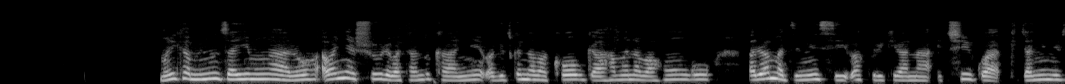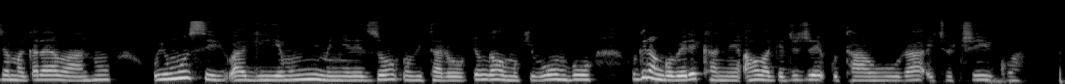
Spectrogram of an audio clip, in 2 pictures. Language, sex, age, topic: Rundi, female, 36-49, education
